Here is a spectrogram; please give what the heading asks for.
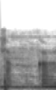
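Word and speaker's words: サッカー: Kalau di Jepang bahasanya saka, bacanya saka gitu.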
